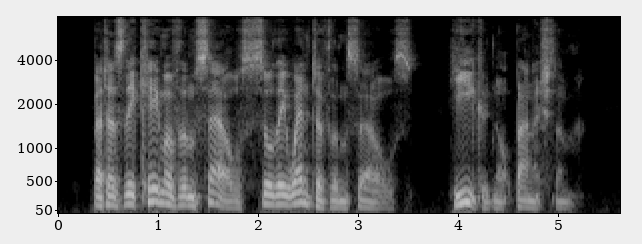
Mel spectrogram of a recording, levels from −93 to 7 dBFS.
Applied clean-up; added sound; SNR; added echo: none; none; none; none.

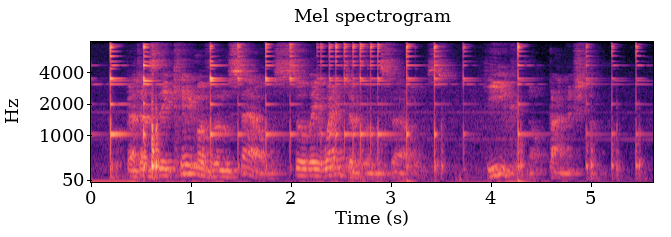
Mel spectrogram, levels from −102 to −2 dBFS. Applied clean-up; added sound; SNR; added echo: none; Tap / Glass; -4 dB; reverberation time 0.4 s.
